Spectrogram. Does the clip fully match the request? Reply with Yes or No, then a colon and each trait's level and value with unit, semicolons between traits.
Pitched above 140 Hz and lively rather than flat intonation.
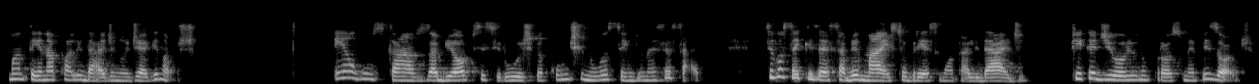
No: high, 190 Hz; average, 3.8 semitones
